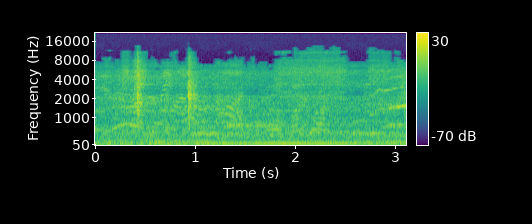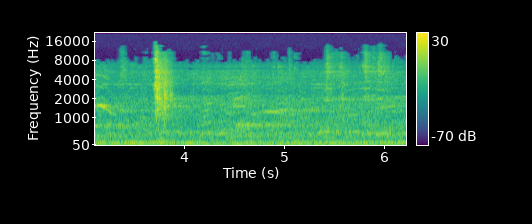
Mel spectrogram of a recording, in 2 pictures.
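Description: A steady low mechanical hum with a few sharp clicks, under faint background voices.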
